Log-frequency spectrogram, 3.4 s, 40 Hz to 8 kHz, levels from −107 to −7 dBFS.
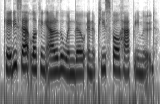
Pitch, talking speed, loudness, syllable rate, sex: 215 Hz, 215 wpm, -19 LUFS, 5.9 syllables/s, female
